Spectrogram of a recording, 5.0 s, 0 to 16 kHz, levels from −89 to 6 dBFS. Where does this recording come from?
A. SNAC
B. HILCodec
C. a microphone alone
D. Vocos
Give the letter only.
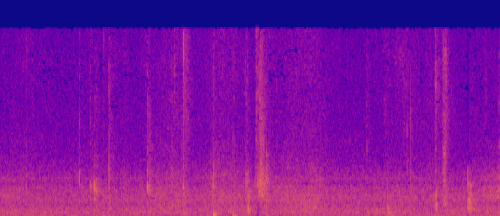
C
